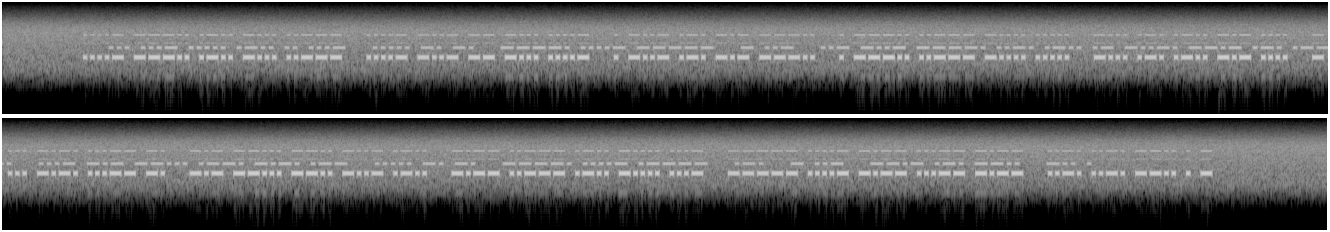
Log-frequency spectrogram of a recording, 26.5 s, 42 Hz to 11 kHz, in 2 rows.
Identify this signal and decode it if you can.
Morse code, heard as two keyed tones, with radio static. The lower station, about 33 wpm, 710 Hz: 48LB2 4XMB4 EXRK8 E8265 BRLKH TSC3N K7ZXL Y2L6V 04Y3Y FFZET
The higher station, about 30 wpm, 1140 Hz: SV5LIV 5NN 940 TU UX9FLA/QRP VK7PCW 5NN 941 R TU QRZ DE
